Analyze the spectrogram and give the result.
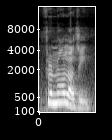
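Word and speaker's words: phrenology: आप, इसे हम कहेंगे फ्रोनोलॉजी। सो फ्रोनोलॉजी को प्रोनाउंस कैसे करेंगे, FRUH, फ्रो, न्यो, लॉ और जी तो आपको पता ही है, ये U है, ठीक है, LUH।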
